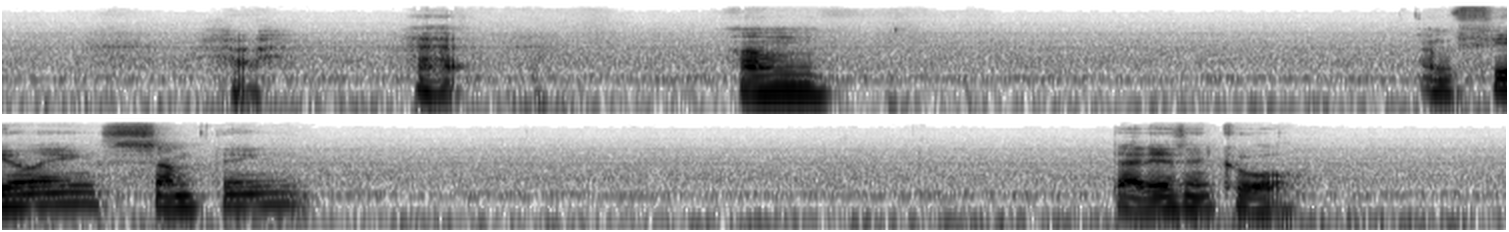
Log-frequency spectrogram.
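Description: A man speaks calmly nearby in short bursts.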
